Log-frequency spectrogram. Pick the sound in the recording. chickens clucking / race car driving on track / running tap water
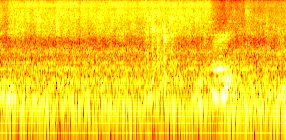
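running tap water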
